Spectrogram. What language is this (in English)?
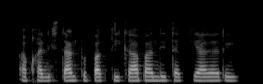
Pashto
